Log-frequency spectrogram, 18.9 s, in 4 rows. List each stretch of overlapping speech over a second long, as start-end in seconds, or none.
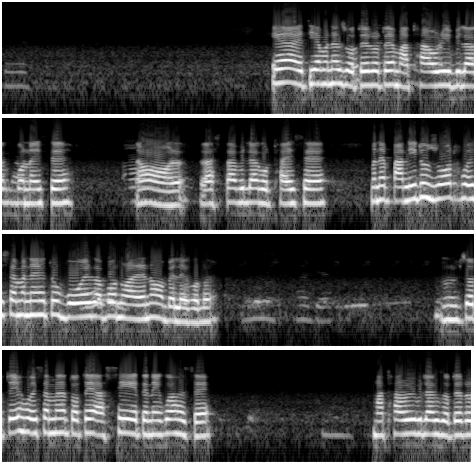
3.0-5.0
